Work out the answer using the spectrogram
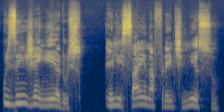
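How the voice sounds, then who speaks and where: A man hosts a relaxed podcast conversation, his voice sitting well above the usual male range. He chats in a loose, friendly way, asking questions and adding short remarks as his guest talks. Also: high voice, takes it slowly. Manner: chatty, short interjections. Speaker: podcast host.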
